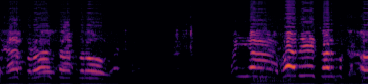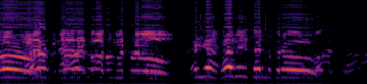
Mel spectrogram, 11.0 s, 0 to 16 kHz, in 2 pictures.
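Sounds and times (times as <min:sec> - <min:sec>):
men shouting slogans: 0:00.0 - 0:01.7, 0:03.5 - 0:11.0.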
